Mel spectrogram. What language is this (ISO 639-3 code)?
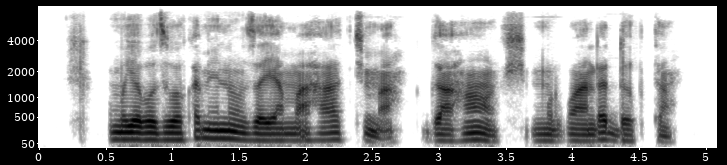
kin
